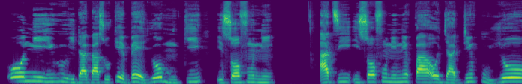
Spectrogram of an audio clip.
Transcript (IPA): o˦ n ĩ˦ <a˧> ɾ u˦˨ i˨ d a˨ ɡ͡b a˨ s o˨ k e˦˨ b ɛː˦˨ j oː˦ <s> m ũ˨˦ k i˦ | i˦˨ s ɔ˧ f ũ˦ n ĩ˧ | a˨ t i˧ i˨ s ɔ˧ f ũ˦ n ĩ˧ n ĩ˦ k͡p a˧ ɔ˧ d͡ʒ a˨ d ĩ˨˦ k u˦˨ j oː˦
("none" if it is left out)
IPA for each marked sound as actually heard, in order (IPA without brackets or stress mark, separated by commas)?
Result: i˧, none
